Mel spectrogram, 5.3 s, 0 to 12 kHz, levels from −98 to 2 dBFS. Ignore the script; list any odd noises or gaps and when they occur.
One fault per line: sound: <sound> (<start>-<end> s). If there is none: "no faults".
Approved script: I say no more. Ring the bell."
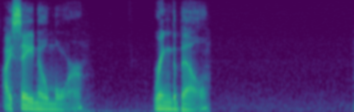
no faults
